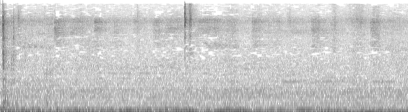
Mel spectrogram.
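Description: Soft background music with a low bass line, and two brief clicks from the ribbon bow and thread being handled, one at the very start and one about two seconds in.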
